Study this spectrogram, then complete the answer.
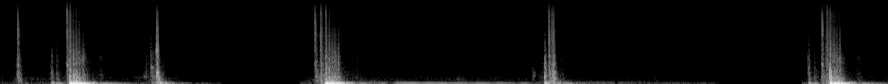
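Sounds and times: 
car door shutting: 3.2 - 3.6, 5.4 - 5.8.

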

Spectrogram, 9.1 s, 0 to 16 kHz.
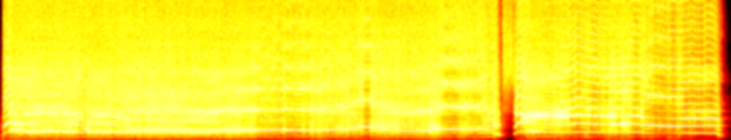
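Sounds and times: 
clown screaming: 0.0 - 9.1.

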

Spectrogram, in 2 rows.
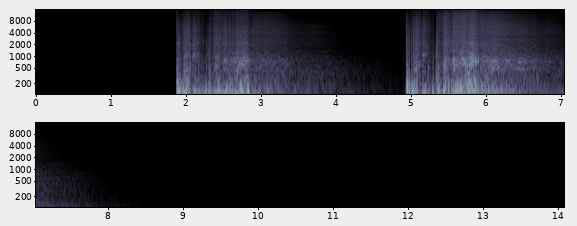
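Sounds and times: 
brutal stabbing sound: 1.9 - 3.0, 5.0 - 5.9.

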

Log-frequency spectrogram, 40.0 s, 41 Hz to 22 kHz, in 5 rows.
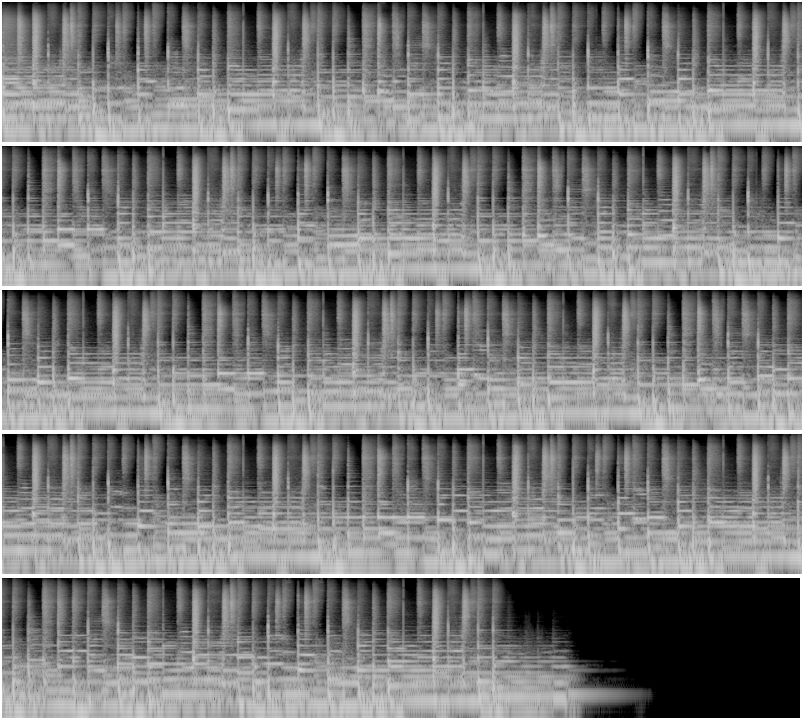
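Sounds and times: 
upbeat funky rhythm: 0.0 - 37.1.

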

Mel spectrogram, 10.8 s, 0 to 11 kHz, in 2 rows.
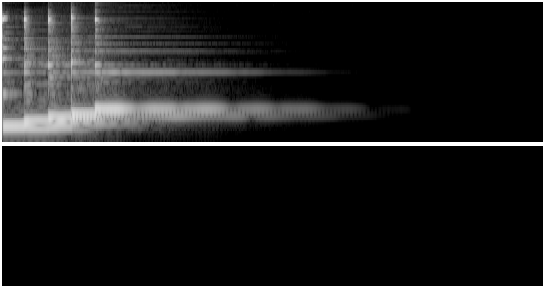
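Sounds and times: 
notification beep: 0.0 - 2.4.

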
